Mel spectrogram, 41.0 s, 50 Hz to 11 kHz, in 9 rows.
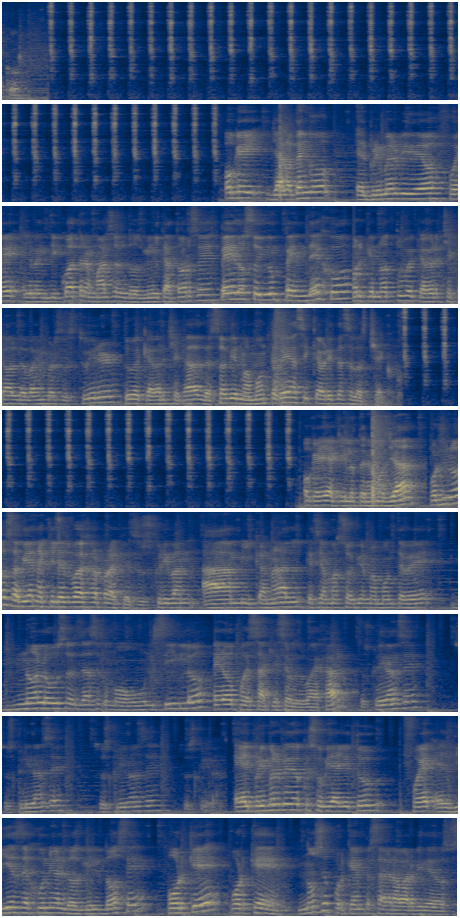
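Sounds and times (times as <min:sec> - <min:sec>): clock ticking: 0:00.0 - 0:07.5, 0:15.8 - 0:23.7
fast clock ticking: 0:00.3 - 0:07.7, 0:10.3 - 0:23.9, 0:29.7 - 0:40.8.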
